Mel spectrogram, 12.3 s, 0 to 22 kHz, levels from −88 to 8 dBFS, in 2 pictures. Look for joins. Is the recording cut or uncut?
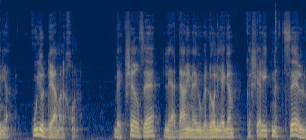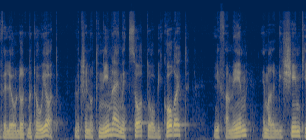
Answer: cut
